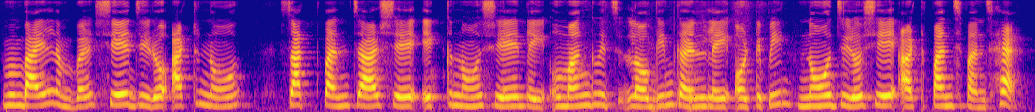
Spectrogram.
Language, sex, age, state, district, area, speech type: Punjabi, female, 18-30, Punjab, Gurdaspur, rural, read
